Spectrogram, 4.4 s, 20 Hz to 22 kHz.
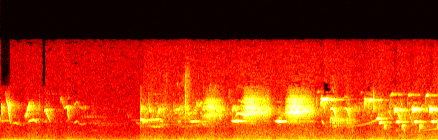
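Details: Wild birds singing at the edge of a small patch of backyard woods in Virginia on 24 April 2020, captured by a trail camera. Thin, high whistled phrases and fluttering trills follow a brief lull, over a steady low electrical hum.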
